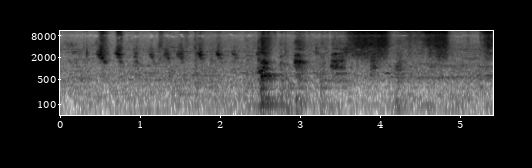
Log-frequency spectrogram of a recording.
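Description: A Labrador Retriever gives short, sharp barks with a few softer sounds between them.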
